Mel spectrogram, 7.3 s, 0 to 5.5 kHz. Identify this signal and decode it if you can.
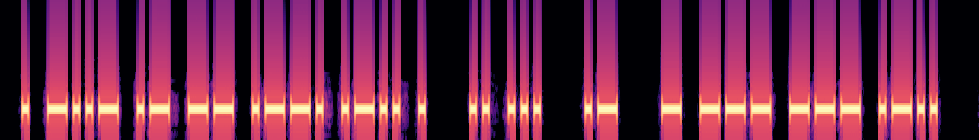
Morse code, heard as a keyed tone, about 25 wpm, 600 Hz. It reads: EXAMPLE IS A TOOL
